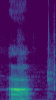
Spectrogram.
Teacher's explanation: विवृत जिसका उच्चारण करते समय मुंह खुलता हो, मुंह ज़्यादा खुलता हो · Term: विवृत स्वर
